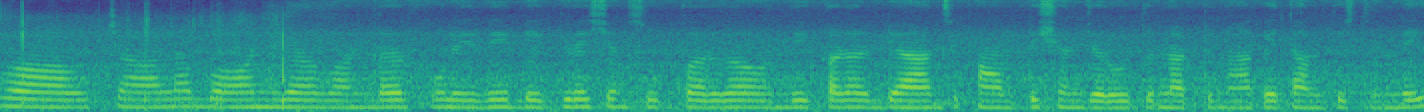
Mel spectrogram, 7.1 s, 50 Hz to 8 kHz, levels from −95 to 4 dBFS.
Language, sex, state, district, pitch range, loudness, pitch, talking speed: Telugu, female, Andhra Pradesh, Anantapur, 180-190 Hz, -18 LUFS, 185 Hz, 145 wpm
